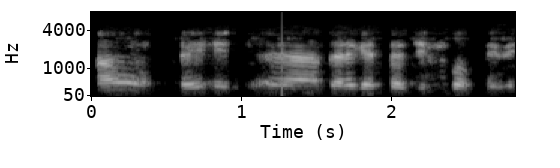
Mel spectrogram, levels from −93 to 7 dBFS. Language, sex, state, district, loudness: Kannada, male, Karnataka, Chamarajanagar, -33 LUFS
